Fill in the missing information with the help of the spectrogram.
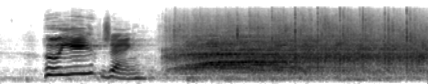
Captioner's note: audience cheers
